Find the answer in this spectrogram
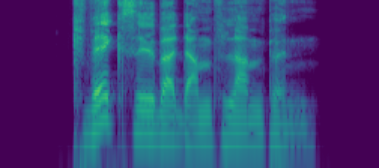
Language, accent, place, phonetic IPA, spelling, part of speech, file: German, Germany, Berlin, [ˈkvɛkzɪlbɐdamp͡fˌlampn̩], Quecksilberdampflampen, noun, De-Quecksilberdampflampen.ogg
- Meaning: dative plural of Quecksilberdampflampe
